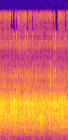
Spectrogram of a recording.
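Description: Chicken masala sautéing in a pan for chicken siyanga, a dense steady sizzle like light rain, close and even, with faint stirring pulses and no talking.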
